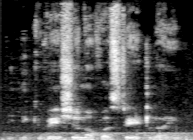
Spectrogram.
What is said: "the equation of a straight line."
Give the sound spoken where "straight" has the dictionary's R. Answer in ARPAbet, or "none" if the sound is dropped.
none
